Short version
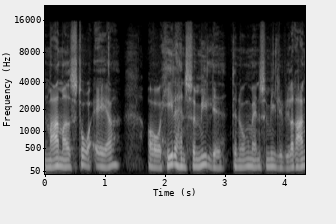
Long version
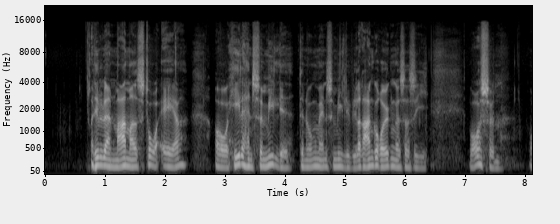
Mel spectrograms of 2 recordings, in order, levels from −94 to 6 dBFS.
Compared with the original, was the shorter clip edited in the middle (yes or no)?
no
